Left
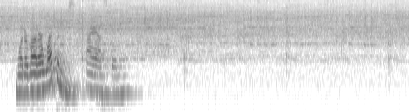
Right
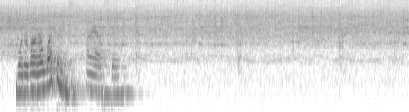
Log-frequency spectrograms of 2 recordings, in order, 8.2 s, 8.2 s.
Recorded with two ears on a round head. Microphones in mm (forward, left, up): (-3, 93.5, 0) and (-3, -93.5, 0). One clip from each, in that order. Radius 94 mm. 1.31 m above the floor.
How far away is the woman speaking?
About 2.0 m.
